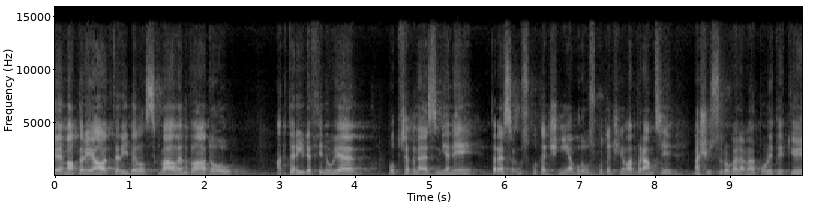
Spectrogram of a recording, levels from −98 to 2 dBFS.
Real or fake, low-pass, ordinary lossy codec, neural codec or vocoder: fake; 14.4 kHz; AAC, 96 kbps; codec, 44.1 kHz, 2.6 kbps, SNAC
